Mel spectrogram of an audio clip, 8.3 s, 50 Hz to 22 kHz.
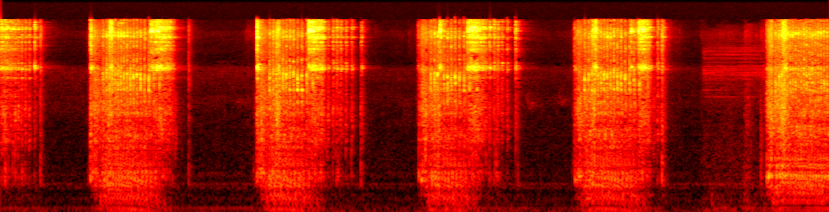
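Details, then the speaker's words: Craftsman two-stroke leaf blower that wouldn't start, fuel present: fires in short rough bursts about every 1.5 seconds, never settles, dies; owner thinks not spark but suspects air filter. "all right so it ran there for just a second um so i don't think it's a spark issue i think this is an air filter"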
